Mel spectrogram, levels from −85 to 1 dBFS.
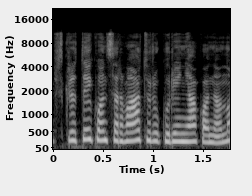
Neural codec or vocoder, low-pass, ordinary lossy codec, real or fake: none; 10.8 kHz; Opus, 64 kbps; real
